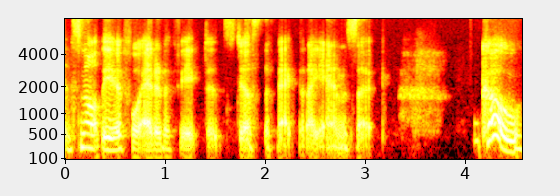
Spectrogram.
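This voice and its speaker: Speaking fairly quickly, a woman talks in a New Zealand accent. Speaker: PhD candidate giving a talk. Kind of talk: academic lecture. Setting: remote presentation from home.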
